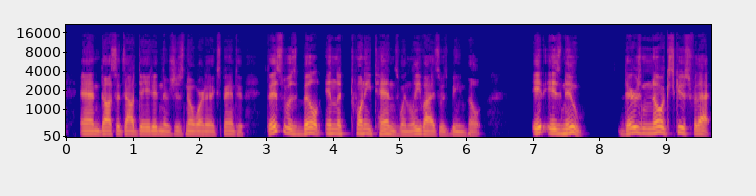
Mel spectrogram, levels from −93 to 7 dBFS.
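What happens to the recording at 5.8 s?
Nothing goes wrong at 5.8 s; the speech carries on intact through that moment, with no dropout, click, distortion or other fault.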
